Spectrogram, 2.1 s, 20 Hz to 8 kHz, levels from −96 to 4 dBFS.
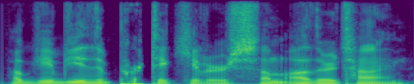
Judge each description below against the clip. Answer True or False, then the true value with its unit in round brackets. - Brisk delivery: True (230 wpm)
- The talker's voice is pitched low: True (100 Hz)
